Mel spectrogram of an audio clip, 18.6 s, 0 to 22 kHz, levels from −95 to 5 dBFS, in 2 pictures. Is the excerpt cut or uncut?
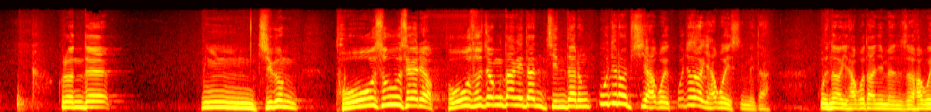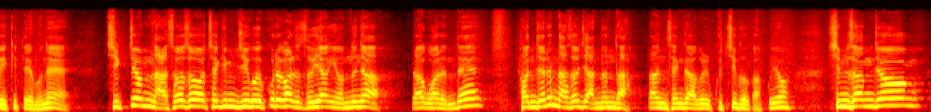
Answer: cut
